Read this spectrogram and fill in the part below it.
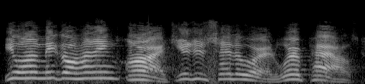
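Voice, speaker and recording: Loud tipsy american playboy, really high sharp voice, rambling slangy bragging, old movie comic relief. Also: male voice, big pitch swings, normal speed, a little hiss or hum, heavily acted. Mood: chummy, boastful. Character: tipsy, boastful, playboy American brother, chummy and silly. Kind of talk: old film-era comic-relief acting.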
